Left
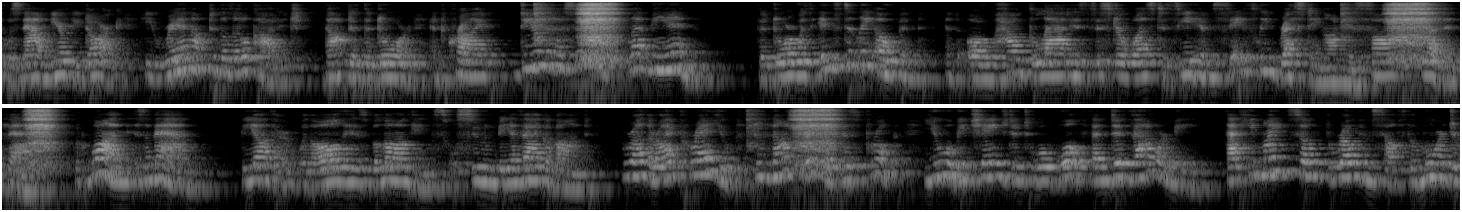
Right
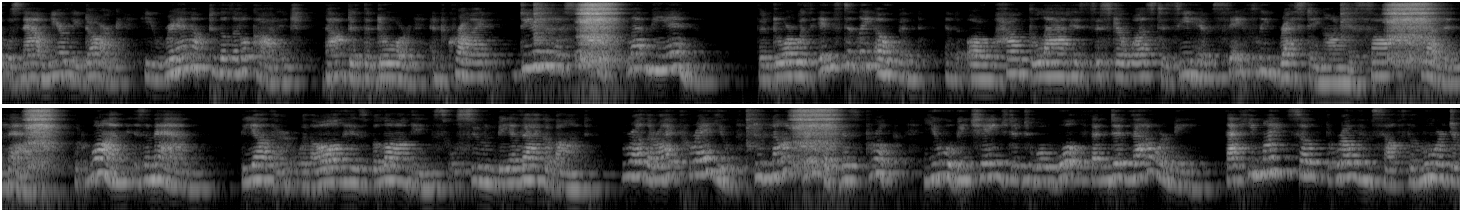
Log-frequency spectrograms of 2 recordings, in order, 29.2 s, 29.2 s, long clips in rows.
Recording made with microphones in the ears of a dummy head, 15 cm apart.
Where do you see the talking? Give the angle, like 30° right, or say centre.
30° right.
